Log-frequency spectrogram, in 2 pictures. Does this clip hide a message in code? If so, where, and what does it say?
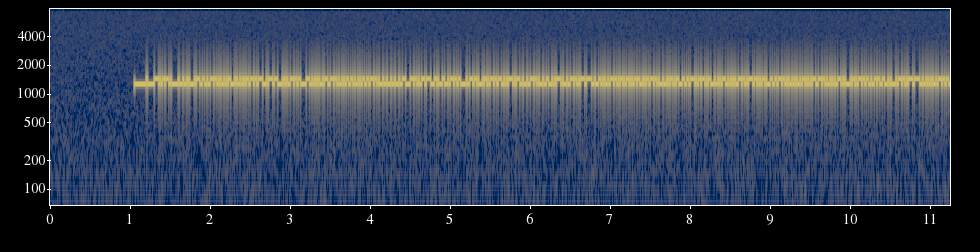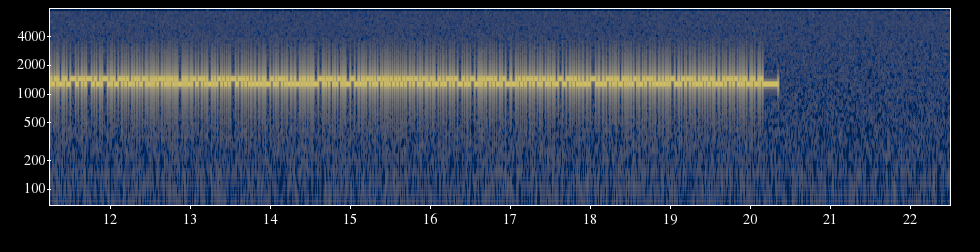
Yes: RTTY (75 baud, 170 Hz shift) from 1.1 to 20.4 s, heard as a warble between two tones, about 1360 Hz centre. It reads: QXZP FBFS OEMY VNYZ JIJI QQQM AOGC VAGD NEZQ QCEQ ETUF DRLS QSBI BJNY ERGI FFRZ JAXD PLCK ETJF PGBT TCTB CLHS SXYZ KAIT PQXN QKFX AXOJ ARII NHGP MPOS CMKI NNGO PQTQ BRAU QJOA QLGU NBBB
